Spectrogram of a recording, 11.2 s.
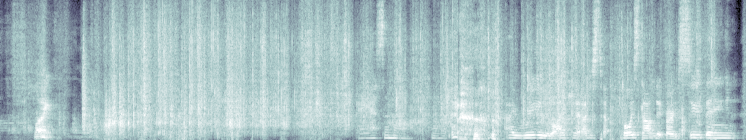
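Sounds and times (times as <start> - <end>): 
paper being scrunched up: 0.0 - 10.9
speech: 0.5 - 0.9, 5.7 - 11.1
laughter: 6.8 - 7.6.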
